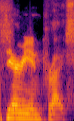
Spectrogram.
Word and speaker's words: Jadarian Price: Jadarian Price, yes.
